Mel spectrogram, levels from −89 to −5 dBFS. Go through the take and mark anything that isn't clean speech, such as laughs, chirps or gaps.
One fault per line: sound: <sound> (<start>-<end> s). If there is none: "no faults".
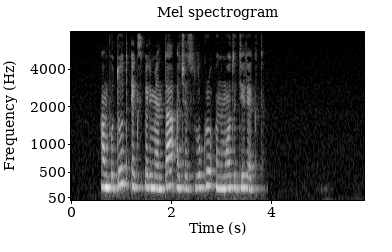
no faults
